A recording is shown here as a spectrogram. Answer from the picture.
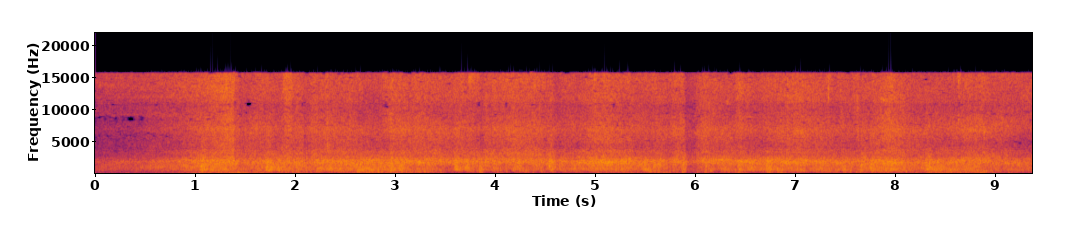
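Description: Metro-North M8 electric multiple-unit train running past close alongside the platform: a loud, steady rush of wheels on rail and moving air that swells about a second in and eases off near the end.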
